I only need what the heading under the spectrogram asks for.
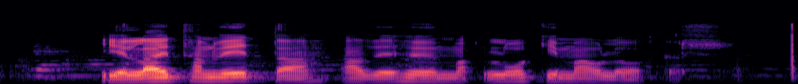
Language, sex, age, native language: Icelandic, male, 15, Icelandic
